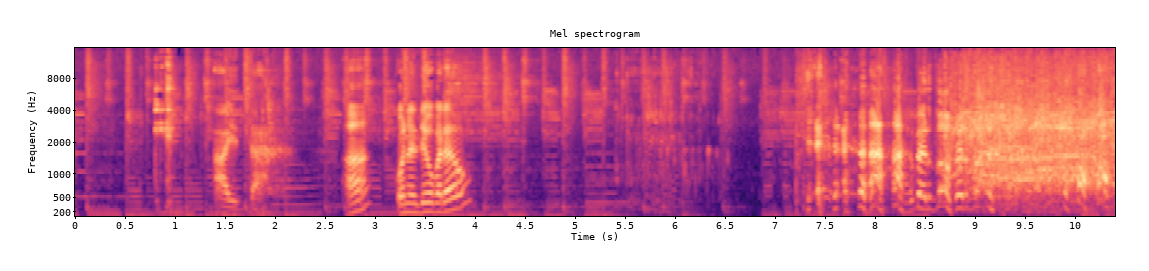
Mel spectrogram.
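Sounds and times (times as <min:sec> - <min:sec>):
speech: 0:01.4 - 0:02.1, 0:02.7 - 0:04.1, 0:07.4 - 0:10.3
wet slurping and gulping of water: 0:05.4 - 0:06.6
laughter: 0:07.2 - 0:10.3.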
